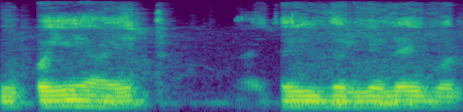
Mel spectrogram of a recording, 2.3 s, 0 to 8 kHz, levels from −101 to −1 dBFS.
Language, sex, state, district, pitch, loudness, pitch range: Marathi, male, Maharashtra, Dhule, 105 Hz, -17 LUFS, 100-110 Hz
